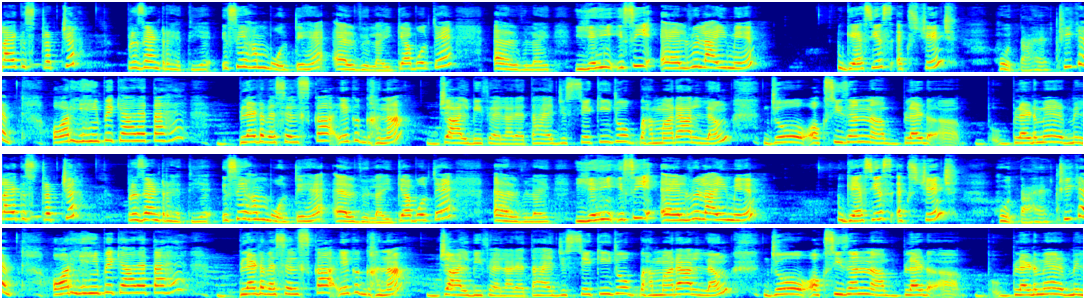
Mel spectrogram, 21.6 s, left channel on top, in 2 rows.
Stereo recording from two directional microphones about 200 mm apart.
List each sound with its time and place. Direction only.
0.0 s a woman's voice: 40° left (ahead or behind)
